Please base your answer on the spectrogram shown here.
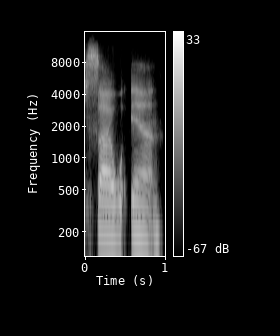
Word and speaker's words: Samhain: ancient celtic festival of sowen and it looks the way it's spelt is not the same way it's pronounced um it looks the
